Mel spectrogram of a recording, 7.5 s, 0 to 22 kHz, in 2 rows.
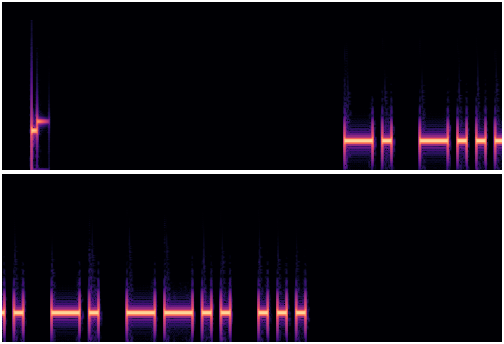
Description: Morse code, heard as a keyed tone, about 17 wpm, 700 Hz. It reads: N6NZS
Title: USA Call Signs - 5 Characters - 17wpm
